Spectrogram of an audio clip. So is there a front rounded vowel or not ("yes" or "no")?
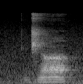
no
